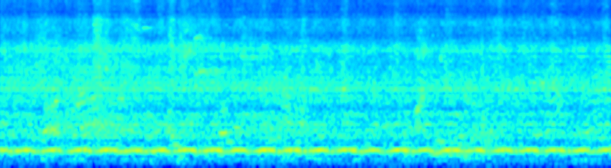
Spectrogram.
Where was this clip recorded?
in a cafe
